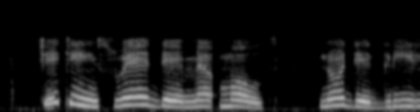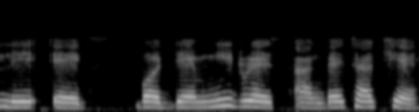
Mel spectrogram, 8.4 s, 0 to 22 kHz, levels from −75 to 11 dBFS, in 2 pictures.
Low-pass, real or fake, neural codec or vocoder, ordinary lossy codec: 5.4 kHz; fake; codec, 16 kHz, 8 kbps, FreqCodec, smaller model; none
